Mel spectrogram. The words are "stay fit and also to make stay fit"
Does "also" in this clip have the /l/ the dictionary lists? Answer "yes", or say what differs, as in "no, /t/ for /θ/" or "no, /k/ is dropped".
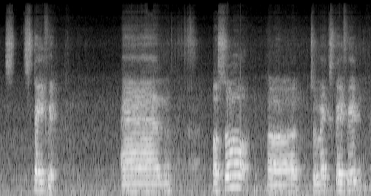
no, /l/ is dropped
